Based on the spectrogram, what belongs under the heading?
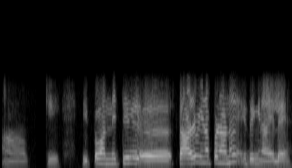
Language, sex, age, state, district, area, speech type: Malayalam, female, 45-60, Kerala, Kozhikode, urban, conversation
